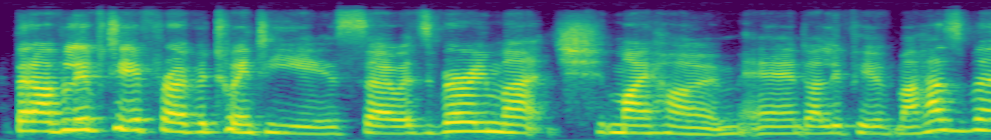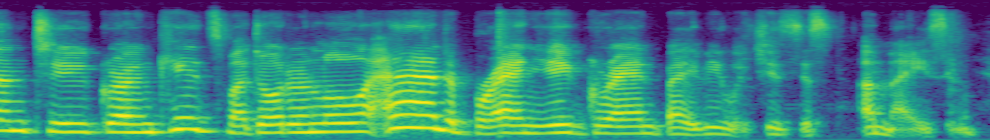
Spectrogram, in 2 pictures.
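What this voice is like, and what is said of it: Mixed Australian and New Zealand accent. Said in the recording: “I'm actually a transplanted Australian ... my weird accent, because it's a combo”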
